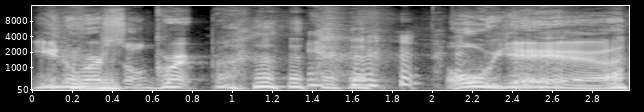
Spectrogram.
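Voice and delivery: raspy wrestler growl, laughing; Randy Savage. Pretend. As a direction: ham it up like a wrestler. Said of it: "Randy Savage-esque".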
